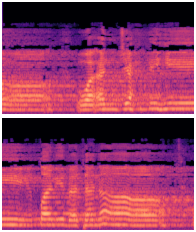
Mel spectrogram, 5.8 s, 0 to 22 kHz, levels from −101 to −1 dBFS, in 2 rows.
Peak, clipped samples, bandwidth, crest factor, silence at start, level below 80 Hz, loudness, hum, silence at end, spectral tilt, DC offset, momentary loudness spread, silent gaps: -4 dBFS; under 0.1%; 10.5 kHz; 18 dB; 0 s; -64 dBFS; -21 LUFS; none; 0 s; -4.5 dB/octave; under 0.1%; 7 LU; none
